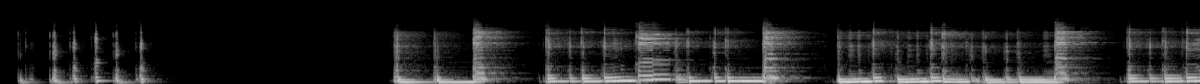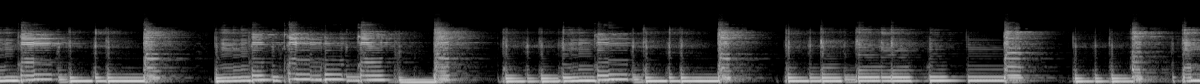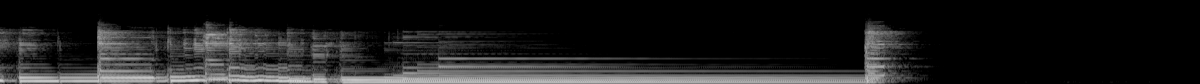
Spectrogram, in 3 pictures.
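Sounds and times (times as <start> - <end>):
funky riffs: 0.2 - 1.6, 3.9 - 33.3.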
